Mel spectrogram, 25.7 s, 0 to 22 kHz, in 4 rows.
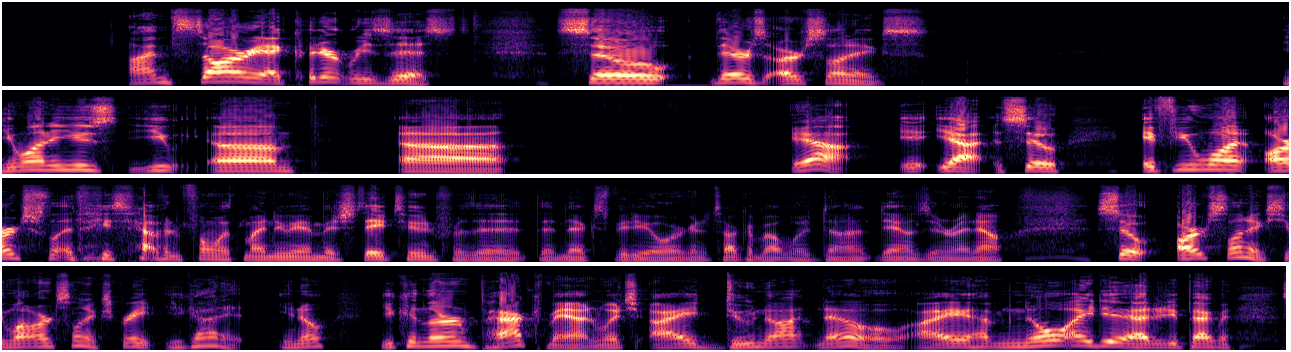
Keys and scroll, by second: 2.4 Return, 20.7-23.0 typing, 23.2 Return, 24.6 typing.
